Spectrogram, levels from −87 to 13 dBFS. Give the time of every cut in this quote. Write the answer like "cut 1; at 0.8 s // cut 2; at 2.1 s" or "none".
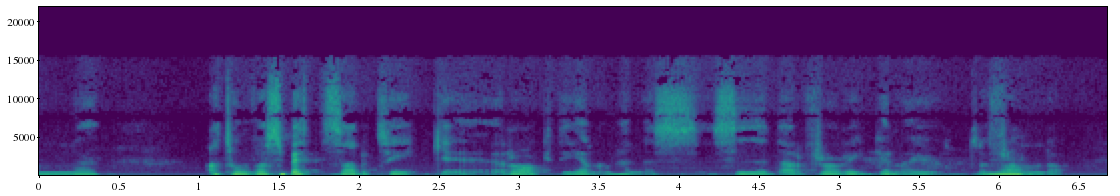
cut 1; at 2.1 s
